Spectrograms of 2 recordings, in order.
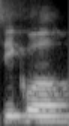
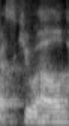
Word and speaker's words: SQL: spark as an example you can use sql or sql depending on how you like to pronounce it pi spark if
